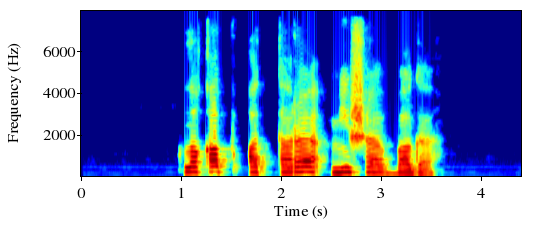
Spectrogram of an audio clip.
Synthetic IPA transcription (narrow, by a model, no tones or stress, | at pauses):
lˠɑqɑpɑt̪ːɑɾɤmʲiʃɑbɑɡɑ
